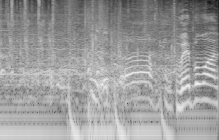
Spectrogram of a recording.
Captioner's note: gasping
